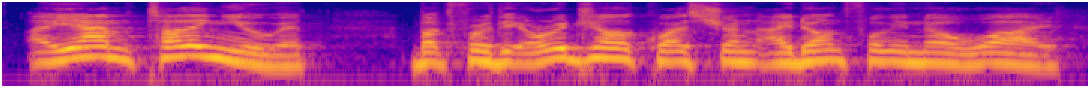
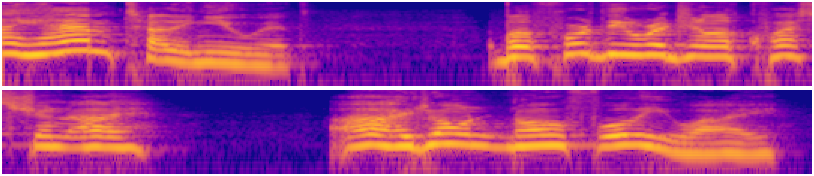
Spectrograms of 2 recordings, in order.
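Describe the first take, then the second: First: It is read in the speaker's own voice. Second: It is read in a put-on Deku anime voice.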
